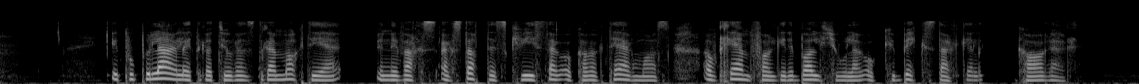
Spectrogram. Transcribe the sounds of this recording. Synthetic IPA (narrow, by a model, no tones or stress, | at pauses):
iːpʰʊpʉlæːʁlɪt̪əʁɑt̪ʰʉːʁənsd̪ʁɛmɑkt̪ɪə | ʉnɪʋæʁsæʁst̪ɑt̪əskʰʋiːsəʁoːkʰɑʁɑkt̪ʰeːʁmɑːsɑːʋkʰʁeːmfɑʁɡəd̪əbɑlçuːləʁoːkʰʉbɪkst̪æʁkə | kʰɑːɾəʁ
